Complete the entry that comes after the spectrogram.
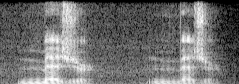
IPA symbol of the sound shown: ʒ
